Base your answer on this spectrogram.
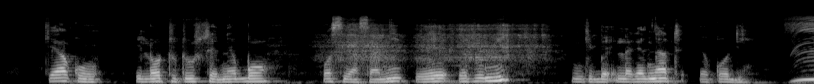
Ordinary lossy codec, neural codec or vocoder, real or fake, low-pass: Opus, 32 kbps; none; real; 9.9 kHz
